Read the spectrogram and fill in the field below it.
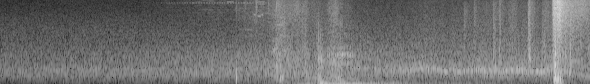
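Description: Wind rushes and roars, growing louder.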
